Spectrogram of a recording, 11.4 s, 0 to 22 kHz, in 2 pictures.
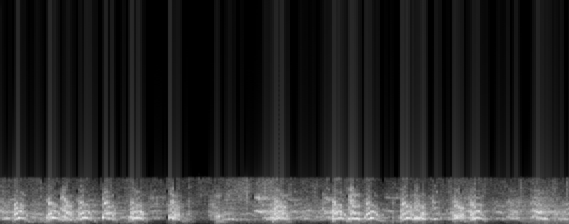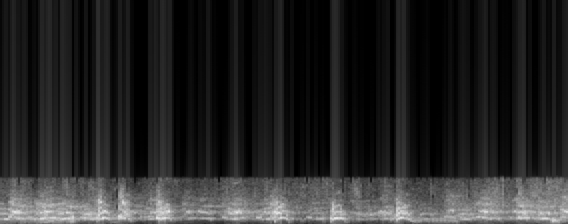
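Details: Catahoula and Black Mouth Cur pups, aged 16, 11 and 14 weeks, baying a pig at Golden Creek Catahoulas Kennel: several young voices overlap in rapid, high, sharp yips and barks, almost unbroken, with short rhythmic bursts throughout.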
